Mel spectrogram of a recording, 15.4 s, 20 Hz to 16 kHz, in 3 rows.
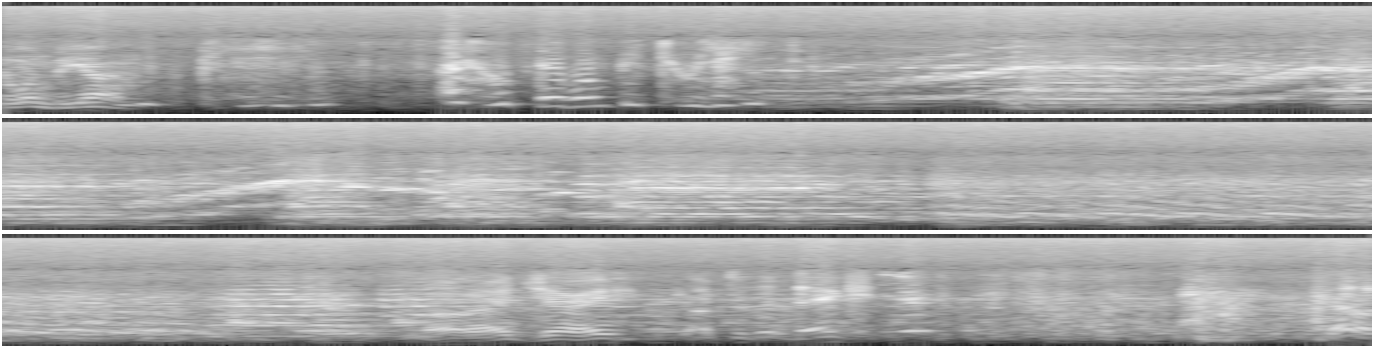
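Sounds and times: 
speech: 0.1 - 8.8, 12.2 - 15.4
boat motor droning: 2.9 - 14.6.

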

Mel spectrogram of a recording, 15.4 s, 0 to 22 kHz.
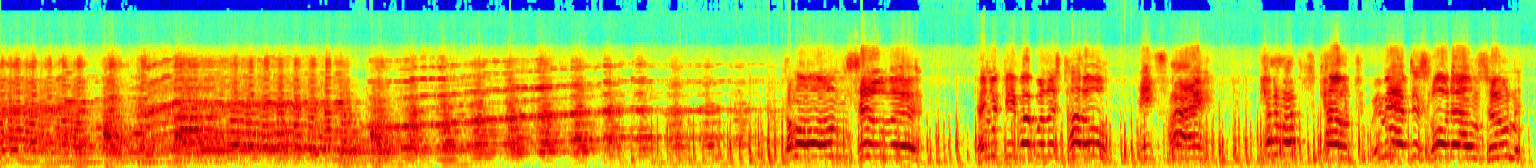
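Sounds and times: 
loud dense music: 0.0 - 7.2
horse hooves clip-clopping: 0.0 - 15.3
speech: 13.4 - 15.3.

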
